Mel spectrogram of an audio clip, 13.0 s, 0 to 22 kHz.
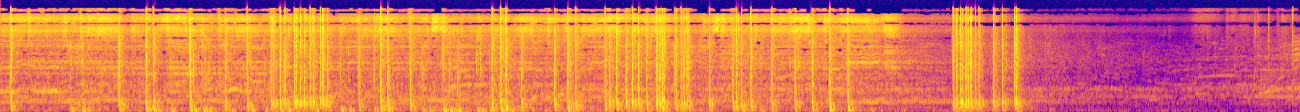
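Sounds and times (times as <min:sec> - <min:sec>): fireworks bangs and crackles: 0:00.0 - 0:10.4.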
